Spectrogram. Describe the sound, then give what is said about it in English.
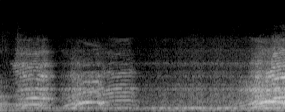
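Several cattle of a large herd moo in overlapping, drawn-out calls, with a steady low rumble underneath; the lowing comes in waves, the loudest one at the end. “Rough work, one man riding herd on this many cattle.”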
